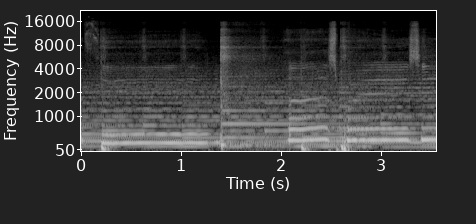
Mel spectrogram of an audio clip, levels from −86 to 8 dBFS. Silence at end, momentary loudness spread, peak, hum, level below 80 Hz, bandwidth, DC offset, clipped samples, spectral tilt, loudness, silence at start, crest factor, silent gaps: 0 s; 6 LU; -8 dBFS; none; -36 dBFS; 16 kHz; under 0.1%; under 0.1%; -6.5 dB/octave; -22 LUFS; 0 s; 14 dB; none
